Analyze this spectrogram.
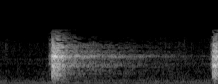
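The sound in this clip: Sharp rapping knocks sound in a prison chamber in a radio drama: a first loud knock decays into a hollow, ringing tail, and a second knock is cut off at the end.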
